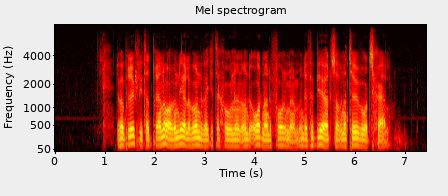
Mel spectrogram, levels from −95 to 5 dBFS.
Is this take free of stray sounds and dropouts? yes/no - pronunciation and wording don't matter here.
yes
